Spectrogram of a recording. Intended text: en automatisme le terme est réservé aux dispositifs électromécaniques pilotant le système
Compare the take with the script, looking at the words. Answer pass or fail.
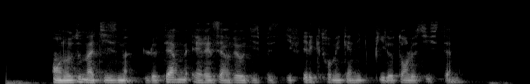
pass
